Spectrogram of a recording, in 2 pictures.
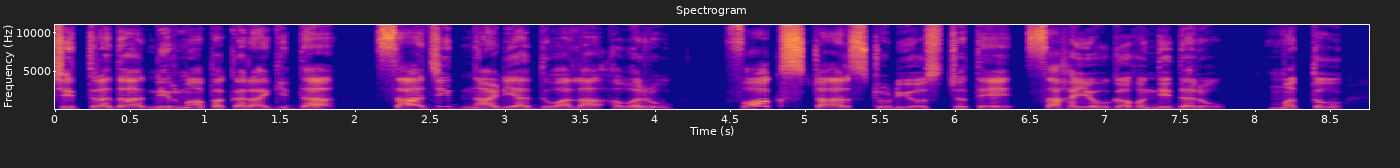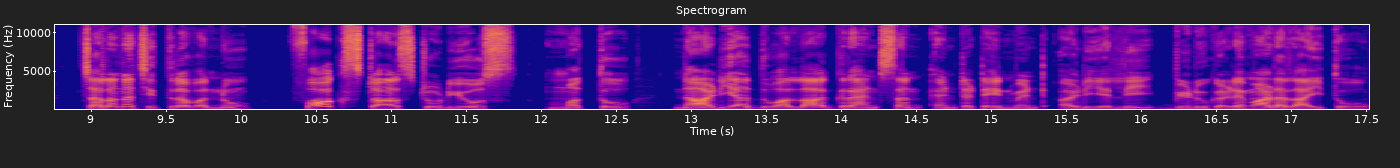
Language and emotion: Kannada, neutral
